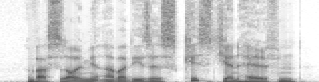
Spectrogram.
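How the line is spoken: Plain question. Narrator (German): fragte Ion weiter

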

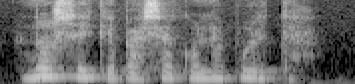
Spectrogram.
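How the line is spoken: Exclamation. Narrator (Spanish): exclamó

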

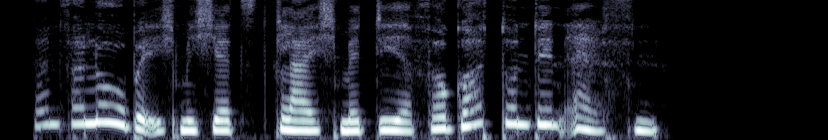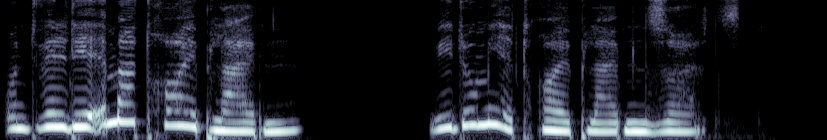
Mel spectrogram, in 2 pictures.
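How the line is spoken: Cheerful. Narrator (German): sagte Sternhilde fröhlich

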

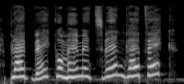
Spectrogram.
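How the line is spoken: Group shouting. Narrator (German): Da schrien die anderen

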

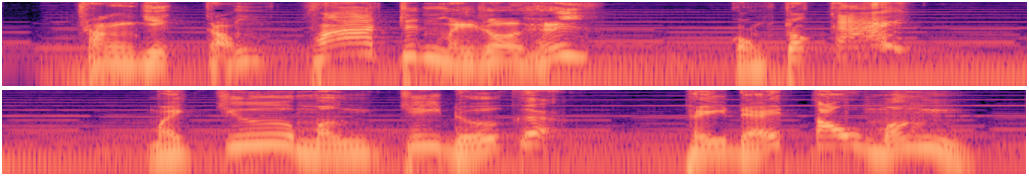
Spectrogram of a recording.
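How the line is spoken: Roaring through clenched teeth. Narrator (Vietnamese): nghiến răng gầm lên

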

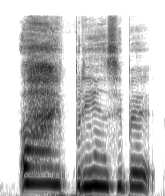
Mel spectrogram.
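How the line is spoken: Sighing again. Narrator (Spanish): dijo suspirando otra vez

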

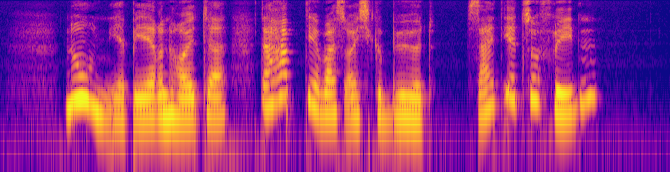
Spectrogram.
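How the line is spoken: Called out. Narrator (German): rief

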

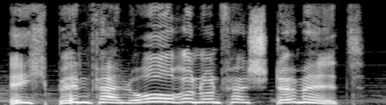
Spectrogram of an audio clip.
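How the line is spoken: Exclaimed. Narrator (German): rief sie aus

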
